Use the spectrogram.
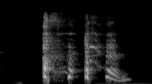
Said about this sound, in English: I have like this just lingering little cough.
